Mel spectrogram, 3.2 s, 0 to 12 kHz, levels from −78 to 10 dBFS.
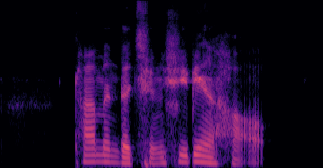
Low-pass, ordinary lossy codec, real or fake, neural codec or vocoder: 10.8 kHz; Opus, 16 kbps; real; none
